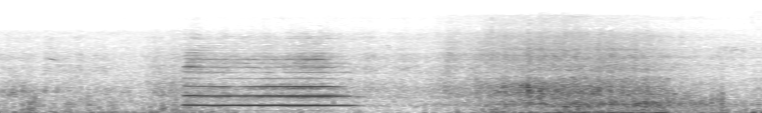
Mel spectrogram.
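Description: Diesel multiple-unit passenger train sounding its horn once, a single steady note held for nearly two seconds. It then passes underneath with engine rumble and wheel noise that swells and fades.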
